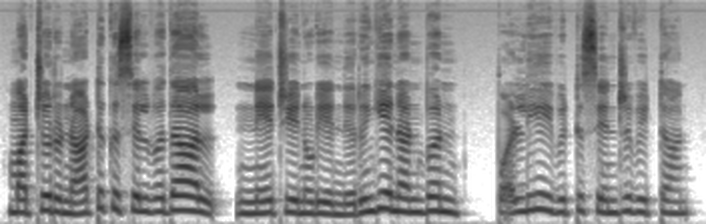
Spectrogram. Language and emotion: Tamil, sad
